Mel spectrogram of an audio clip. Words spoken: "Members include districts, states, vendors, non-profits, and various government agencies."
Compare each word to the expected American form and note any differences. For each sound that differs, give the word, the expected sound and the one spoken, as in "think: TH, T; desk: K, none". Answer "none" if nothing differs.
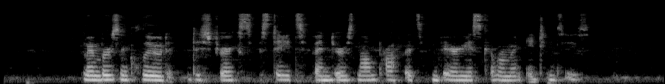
vendors: V, P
